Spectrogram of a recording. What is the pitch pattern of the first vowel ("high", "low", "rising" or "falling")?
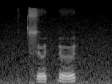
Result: rising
